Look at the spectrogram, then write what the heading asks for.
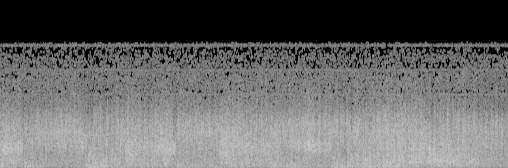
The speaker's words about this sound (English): More landing boats, bringing reinforcements, race through the choppy sea to land on the beachhead as the intensity of the battle increases.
